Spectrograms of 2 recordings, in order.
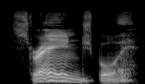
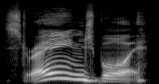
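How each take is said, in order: First: Much lower and softer, trailing away; fading murmur. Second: Lightly voiced old man murmuring. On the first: Old man repeats it to himself, fading low murmur. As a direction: let it sink low, almost to himself. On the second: Old man repeats himself. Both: A narrator's reading.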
